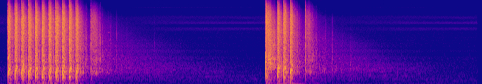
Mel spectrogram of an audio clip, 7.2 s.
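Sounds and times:
9 mm gunfire shootout in Brazil: 0.1s - 2.1s, 4.0s - 5.8s.

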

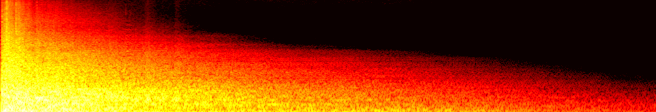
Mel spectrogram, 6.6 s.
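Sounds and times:
meteor hitting the earth: 0.0s - 5.1s.

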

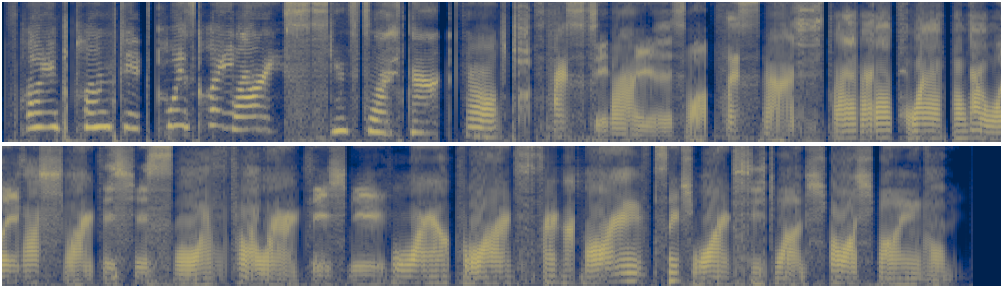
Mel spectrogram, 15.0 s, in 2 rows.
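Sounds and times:
announcer speaking: 0.2s - 14.7s
fart: 3.4s - 13.3s.

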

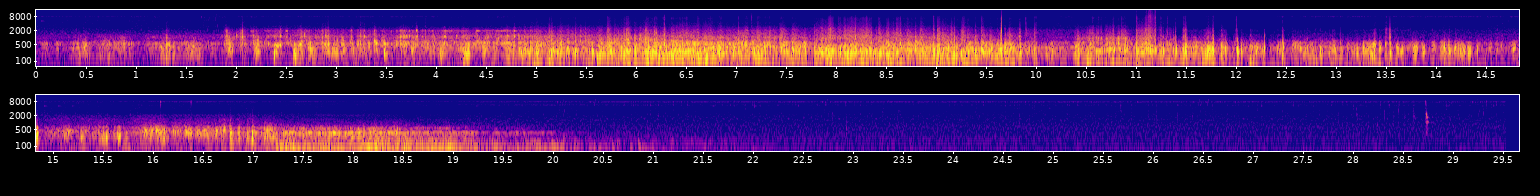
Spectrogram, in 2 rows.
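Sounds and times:
eruption: 0.0s - 29.6s
giant: 16.8s - 21.3s.

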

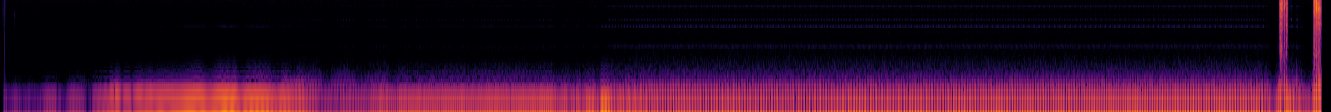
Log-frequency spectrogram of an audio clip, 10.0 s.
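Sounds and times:
slow motion sound effect: 0.0s - 9.9s.

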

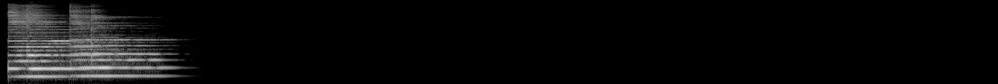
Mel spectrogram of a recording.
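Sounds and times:
short witch theme sound effect: 0.1s - 1.8s.

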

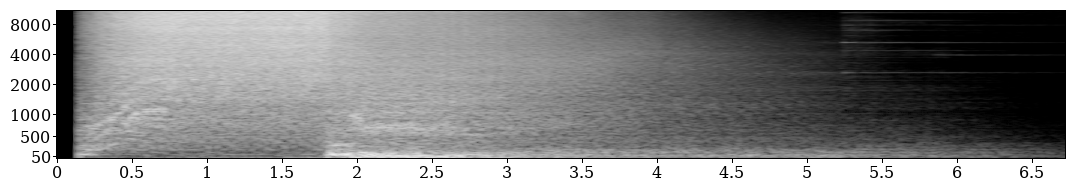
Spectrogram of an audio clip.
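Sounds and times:
sci-fi blaster shot with energy: 0.4s - 4.9s.

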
